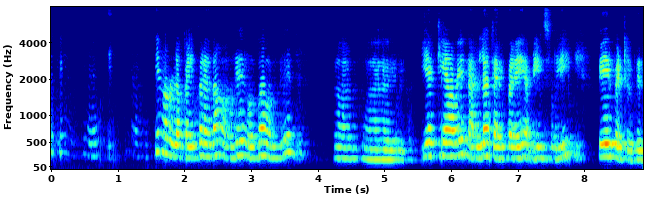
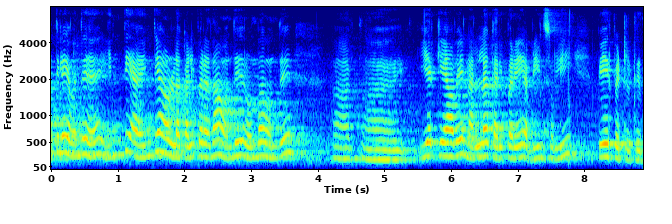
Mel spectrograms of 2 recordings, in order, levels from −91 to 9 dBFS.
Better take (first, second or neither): second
